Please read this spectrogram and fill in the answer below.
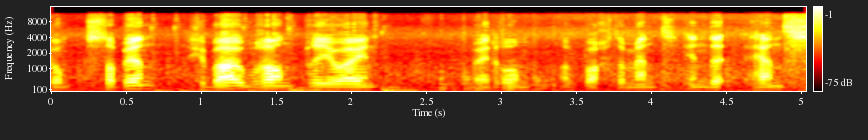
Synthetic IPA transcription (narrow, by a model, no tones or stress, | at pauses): kɔmstɑpɪnχəbœwbrɑnt̚priowɛjnʋejdərɔmɑ̰pɑrtəmɛntɪ̰ndə | ɦɛnts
